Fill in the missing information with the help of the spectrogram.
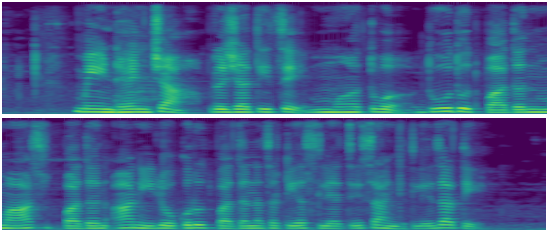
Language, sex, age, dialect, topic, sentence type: Marathi, female, 36-40, Standard Marathi, agriculture, statement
